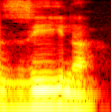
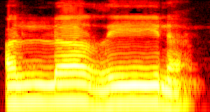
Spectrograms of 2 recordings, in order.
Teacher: ذال جو ہے اس کا مخرج زبان کا سرا اوپر کے دانتوں کے اندرونی کنارے سے ادا کرنا ہے نرمی کے ساتھ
